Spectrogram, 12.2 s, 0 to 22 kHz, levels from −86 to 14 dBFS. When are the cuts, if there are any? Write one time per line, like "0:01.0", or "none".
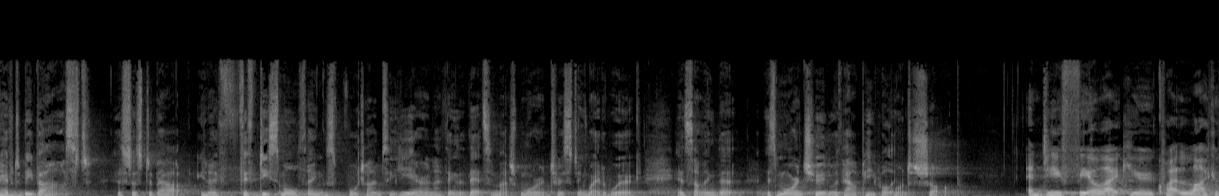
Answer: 0:08.9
